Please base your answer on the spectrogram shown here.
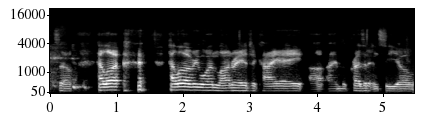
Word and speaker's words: Lanre Ajakaiye: so that and that was a pretty good pronunciation so hello hello everyone lanrey jakaye i'm the president and ceo of 25 bow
